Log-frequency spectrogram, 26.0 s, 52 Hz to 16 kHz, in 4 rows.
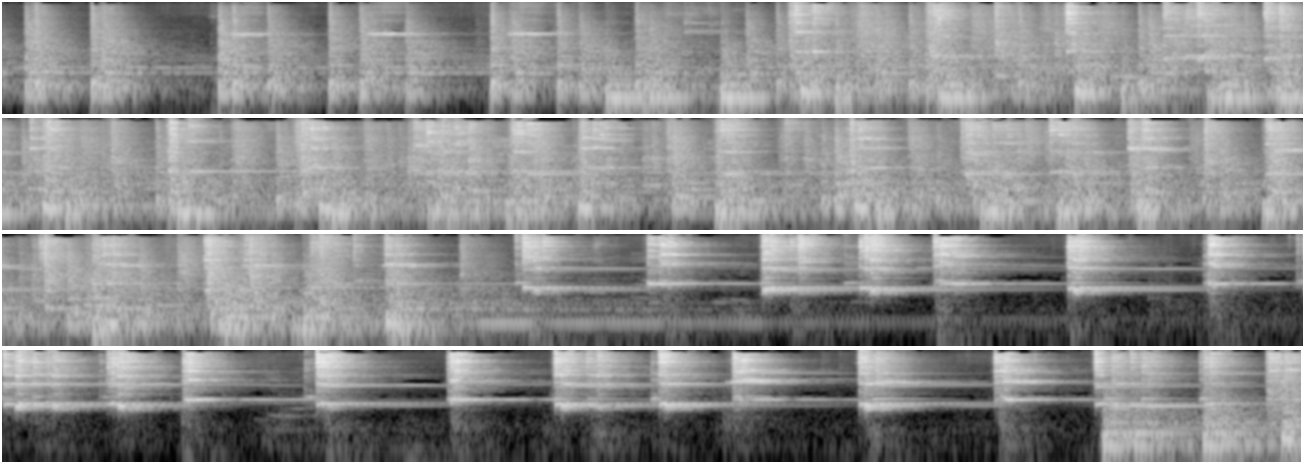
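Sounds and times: big samba drums: 0.0s - 16.8s, 25.0s - 26.0s
hand percussion clinking: 1.1s - 26.0s.

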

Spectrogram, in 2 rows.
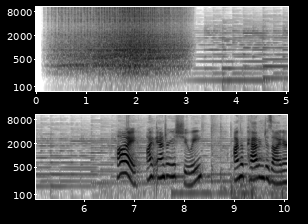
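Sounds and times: sewing machine stitching: 0.1s - 3.1s.

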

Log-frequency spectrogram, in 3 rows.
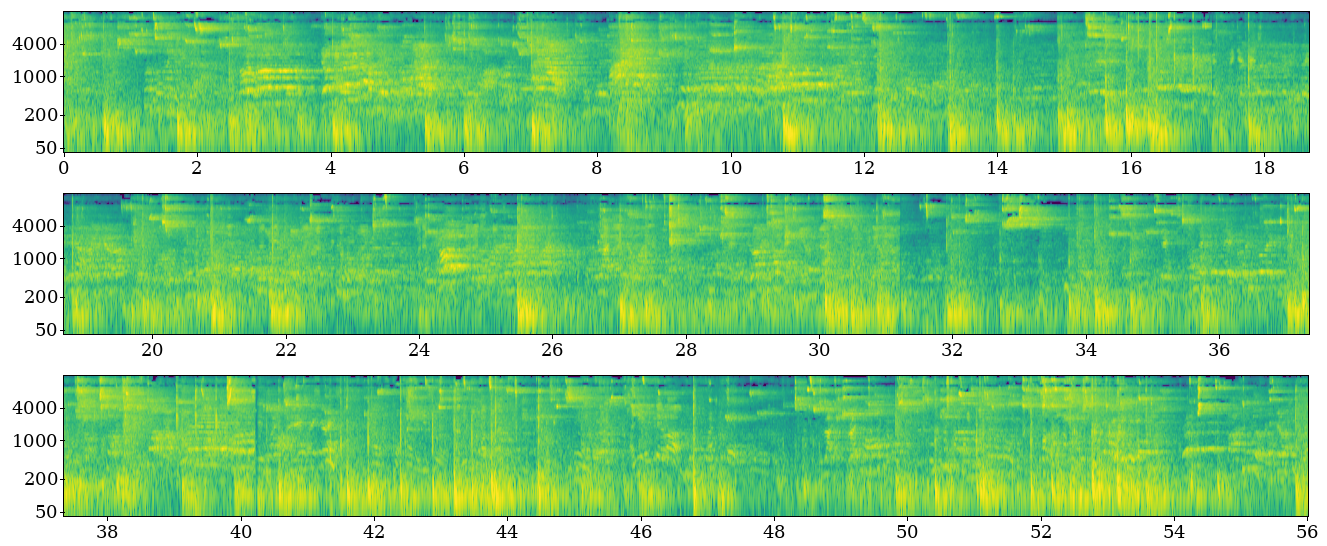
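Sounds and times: basketball bouncing on hardwood floor: 14.9s - 15.2s.

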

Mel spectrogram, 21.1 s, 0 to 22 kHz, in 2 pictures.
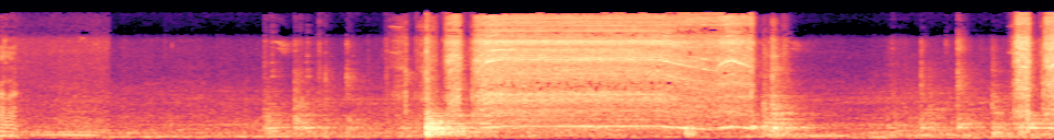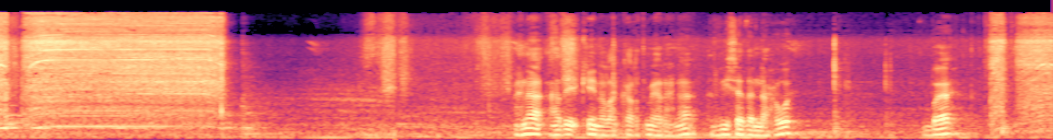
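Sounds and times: cordless drill motor running: 4.0s - 7.6s, 10.2s - 12.8s, 20.4s - 21.0s.

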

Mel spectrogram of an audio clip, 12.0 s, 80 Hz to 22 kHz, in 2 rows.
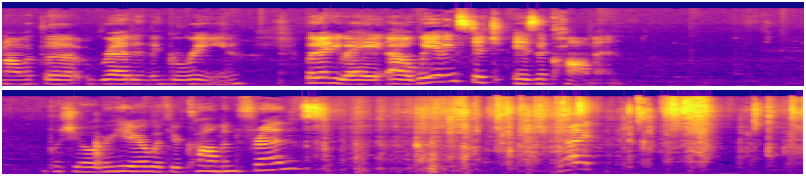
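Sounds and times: foil bag crinkling: 8.4s - 12.0s.

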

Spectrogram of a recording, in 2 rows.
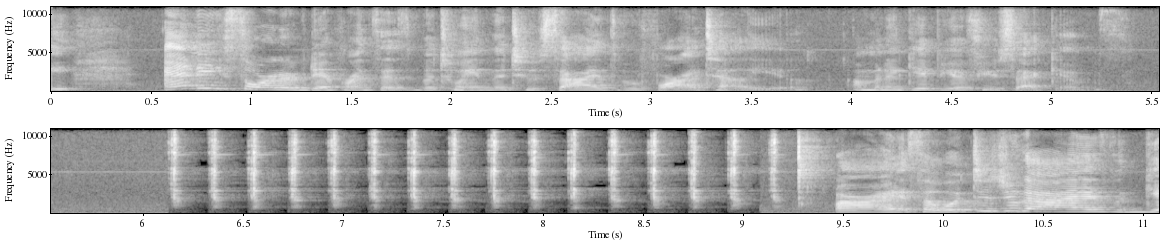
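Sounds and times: clock ticking: 6.1s - 9.4s.

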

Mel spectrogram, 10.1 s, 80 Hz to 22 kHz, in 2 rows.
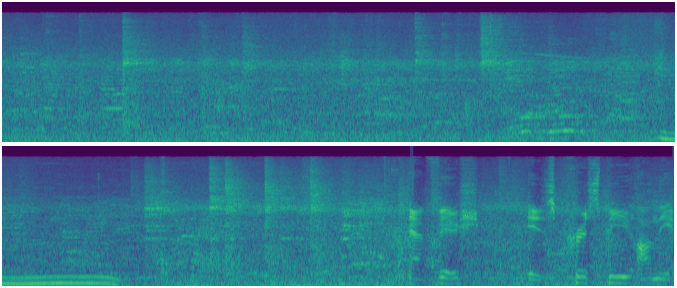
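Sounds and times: man humming mmm while chewing: 4.8s - 6.1s.

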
